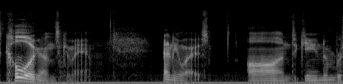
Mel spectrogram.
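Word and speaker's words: Kolaghan's Command: green block X decks he keeps pronouncing it kilala kilala goons command or something and it's just like that pronunciation gets stuck in my head and I'm like it's Cola guns command anyways on to game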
